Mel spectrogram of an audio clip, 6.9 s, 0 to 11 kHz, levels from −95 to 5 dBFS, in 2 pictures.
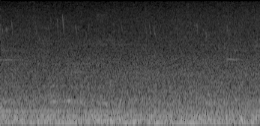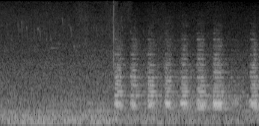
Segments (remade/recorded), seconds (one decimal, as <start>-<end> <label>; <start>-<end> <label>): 0.0-6.9 recorded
